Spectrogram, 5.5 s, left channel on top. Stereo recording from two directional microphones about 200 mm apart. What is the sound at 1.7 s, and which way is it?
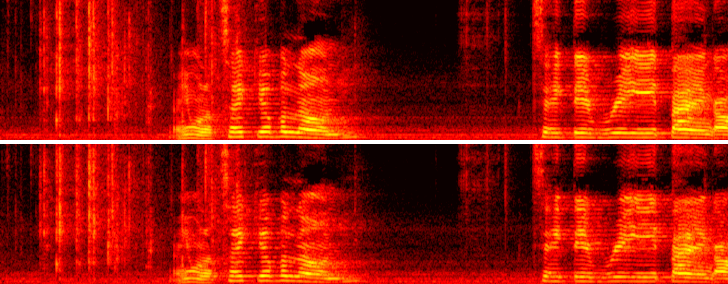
Speech, 45° left (ahead or behind).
